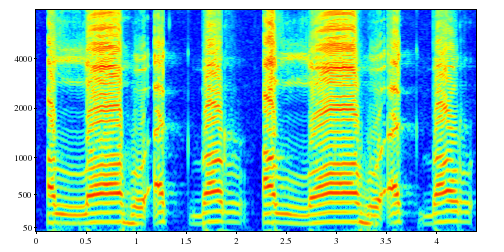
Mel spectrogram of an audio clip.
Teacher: आपने अल्लाह ऐसे मोटा करके अपने इस लफ्ज़ को अदा करना है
